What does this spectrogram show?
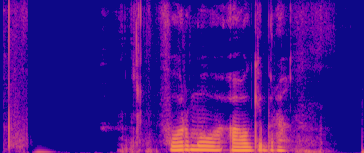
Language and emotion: Russian, neutral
